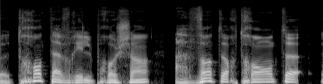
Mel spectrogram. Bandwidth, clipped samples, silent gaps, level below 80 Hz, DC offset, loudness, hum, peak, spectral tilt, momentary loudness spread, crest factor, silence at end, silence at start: 15.5 kHz; under 0.1%; none; -32 dBFS; under 0.1%; -17 LUFS; none; 0 dBFS; -6.5 dB/octave; 4 LU; 16 dB; 0.25 s; 0 s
